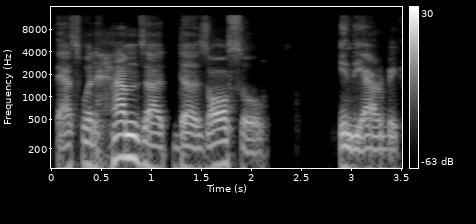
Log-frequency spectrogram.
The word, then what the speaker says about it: Hamza: Hamza. That's right. And I'm going to show you how to pronounce this Hamza.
